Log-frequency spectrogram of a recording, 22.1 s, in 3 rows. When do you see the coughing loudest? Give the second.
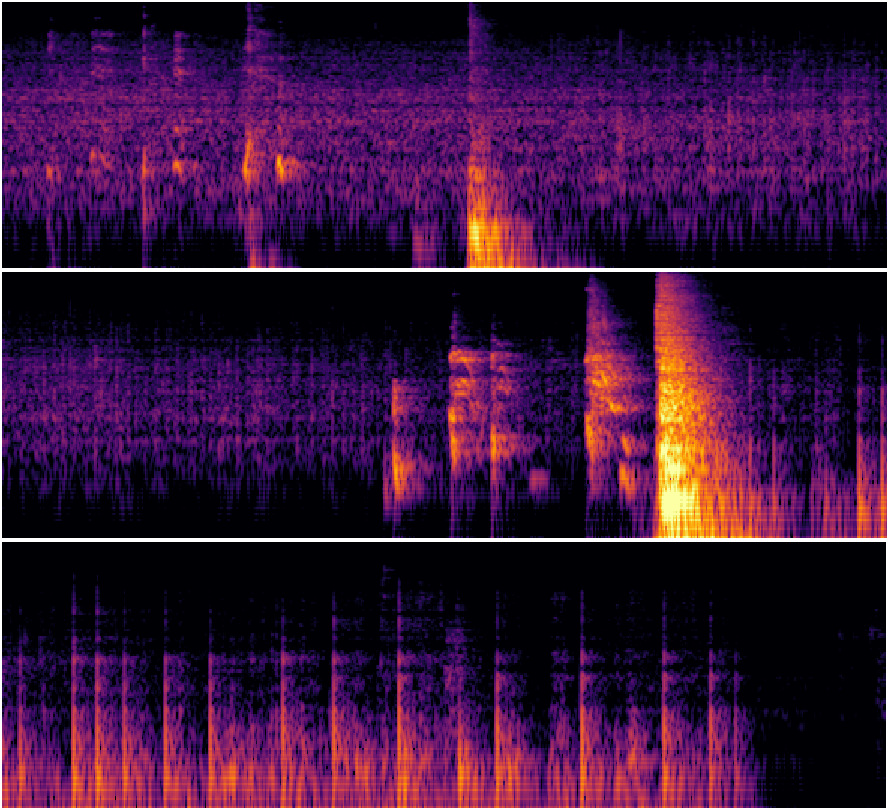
12 s.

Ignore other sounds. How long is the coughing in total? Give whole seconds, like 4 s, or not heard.
5 s.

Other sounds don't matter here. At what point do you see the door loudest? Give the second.
13 s.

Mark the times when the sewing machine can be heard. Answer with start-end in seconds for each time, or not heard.
not heard.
